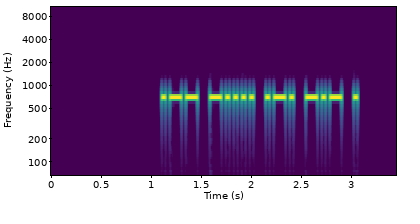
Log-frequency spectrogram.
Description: Morse code, heard as a keyed tone, about 32 wpm, 700 Hz. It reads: W6RKE
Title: USA Call Signs - 5 Characters - Repeated 3x - 30wpm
